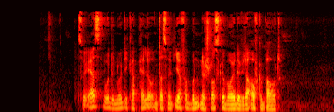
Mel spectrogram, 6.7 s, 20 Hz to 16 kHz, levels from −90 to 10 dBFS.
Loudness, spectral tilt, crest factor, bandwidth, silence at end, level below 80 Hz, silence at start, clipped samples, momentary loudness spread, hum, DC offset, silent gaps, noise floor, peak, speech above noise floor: -25 LUFS; -4 dB/octave; 22 dB; 11.5 kHz; 1.1 s; -50 dBFS; 1.55 s; under 0.1%; 13 LU; none; under 0.1%; none; -66 dBFS; -6 dBFS; 41 dB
